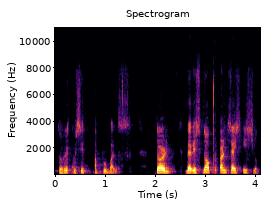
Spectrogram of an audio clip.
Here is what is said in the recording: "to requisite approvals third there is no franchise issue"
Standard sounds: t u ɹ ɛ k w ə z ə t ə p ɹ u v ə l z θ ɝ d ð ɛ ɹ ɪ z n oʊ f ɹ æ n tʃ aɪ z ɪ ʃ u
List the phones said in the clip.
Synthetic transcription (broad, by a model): t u ɹ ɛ k w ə s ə t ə p ɹ u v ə l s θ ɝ d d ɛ ɹ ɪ s n oʊ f ɹ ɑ n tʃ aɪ s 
